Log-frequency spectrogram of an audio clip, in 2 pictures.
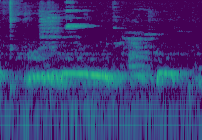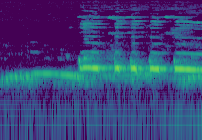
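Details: Local zebra dove song used to prompt other birds to sing: soft low purring coos, then a brighter sequence of clipped repeated coo notes at the end.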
